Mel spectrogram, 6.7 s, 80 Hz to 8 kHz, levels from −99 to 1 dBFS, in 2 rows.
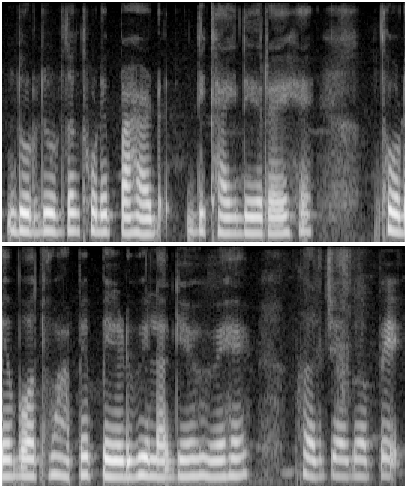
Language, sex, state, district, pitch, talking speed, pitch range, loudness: Hindi, female, Chhattisgarh, Korba, 210 Hz, 180 wpm, 195-220 Hz, -16 LUFS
